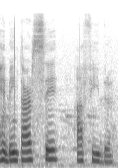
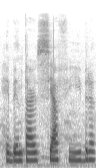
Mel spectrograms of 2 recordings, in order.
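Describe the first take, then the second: First: The vowels between the words are kept separate. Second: The vowels between the words are joined together. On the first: The speaker calls it wrong. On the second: The speaker calls it right.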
